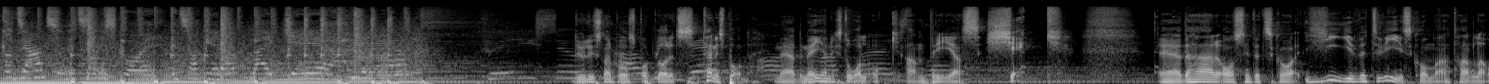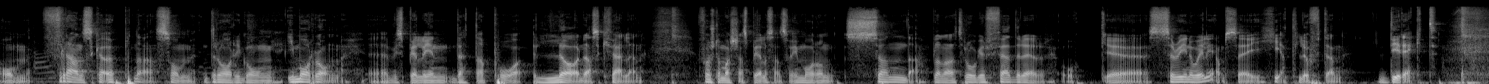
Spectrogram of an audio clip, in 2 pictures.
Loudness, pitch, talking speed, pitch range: -23 LUFS, 110 Hz, 105 wpm, 95-120 Hz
